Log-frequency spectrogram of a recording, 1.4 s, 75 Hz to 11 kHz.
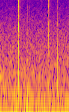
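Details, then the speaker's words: New replacement Nintendo Switch Joy-Con joystick, tested before fitting: two crisp presses about 0.6 s apart, each with a sharp click and a softer return click, unlike the old sticks that no longer click. Normal joystick click. "les petits tics et là on entend en entend bien le petit clic je sais pas si vous l'entendez"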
